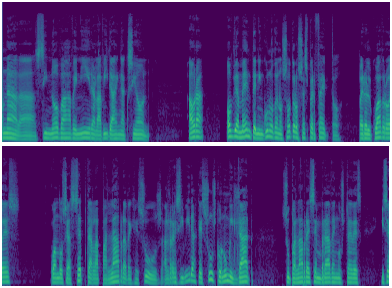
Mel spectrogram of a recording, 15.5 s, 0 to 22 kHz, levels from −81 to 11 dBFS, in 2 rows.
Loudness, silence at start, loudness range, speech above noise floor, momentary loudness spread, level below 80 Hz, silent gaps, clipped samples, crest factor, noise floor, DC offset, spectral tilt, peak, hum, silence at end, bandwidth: -22 LUFS; 0 s; 2 LU; 52 dB; 8 LU; -54 dBFS; none; under 0.1%; 16 dB; -72 dBFS; under 0.1%; -6.5 dB/octave; -6 dBFS; none; 0 s; 15.5 kHz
